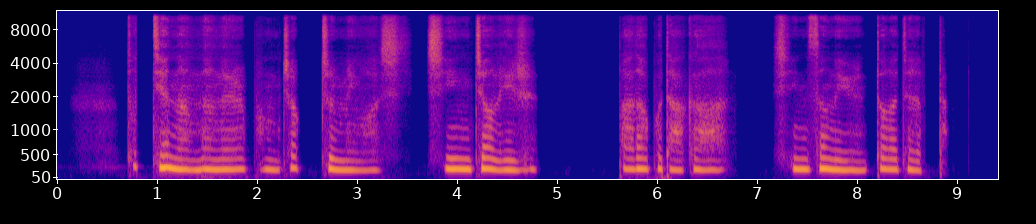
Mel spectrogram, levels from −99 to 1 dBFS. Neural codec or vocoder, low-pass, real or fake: codec, 16 kHz in and 24 kHz out, 0.4 kbps, LongCat-Audio-Codec, two codebook decoder; 10.8 kHz; fake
